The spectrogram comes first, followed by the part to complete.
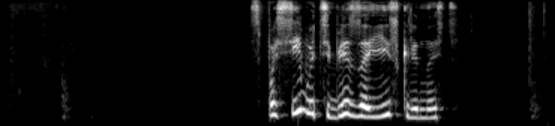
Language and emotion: Russian, positive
